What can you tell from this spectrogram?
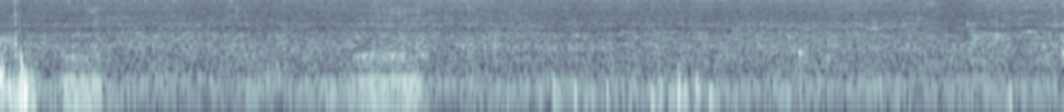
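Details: Mother dog chewing on bones growls low in her throat at another dog approaching, warning it off until it leaves; two low rumbling bursts near the start and around four seconds, then quieter scuffing and background noise.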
